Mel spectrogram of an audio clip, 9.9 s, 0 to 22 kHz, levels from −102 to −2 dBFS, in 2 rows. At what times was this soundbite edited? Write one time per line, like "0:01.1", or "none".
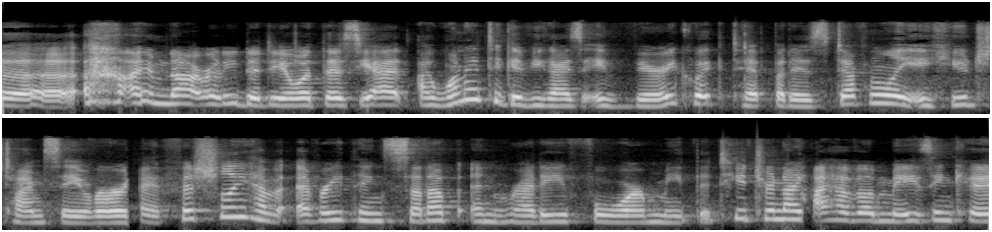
0:02.0
0:05.6
0:08.9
